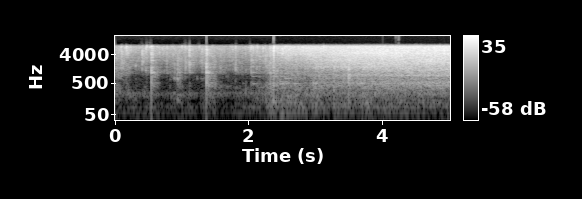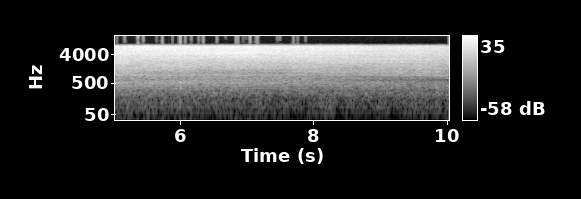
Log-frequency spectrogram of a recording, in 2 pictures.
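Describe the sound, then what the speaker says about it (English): Cabbage goes into a pan of hot bacon fat with bacon and ham: a few light clatters come first, then a loud, sustained sizzle that swells up and holds steady close by. "I'm going to start adding the cabbage in."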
